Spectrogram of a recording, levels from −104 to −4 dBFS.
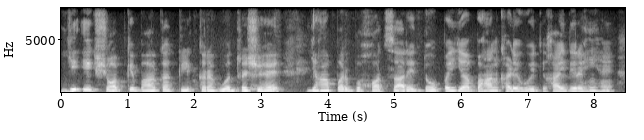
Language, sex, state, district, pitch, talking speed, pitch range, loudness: Hindi, male, Uttar Pradesh, Lalitpur, 125 Hz, 170 wpm, 120-140 Hz, -16 LUFS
